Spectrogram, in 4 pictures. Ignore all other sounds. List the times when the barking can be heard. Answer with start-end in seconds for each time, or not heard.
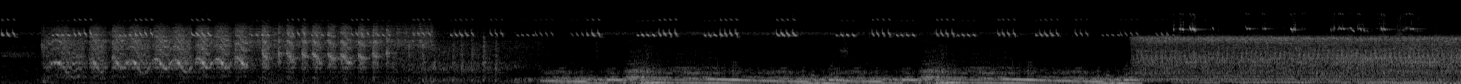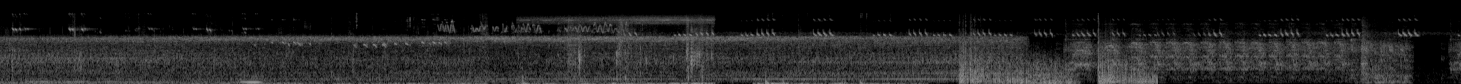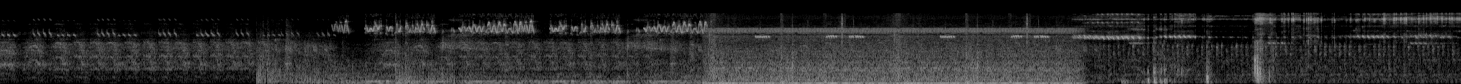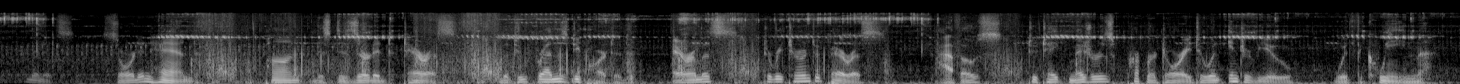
not heard.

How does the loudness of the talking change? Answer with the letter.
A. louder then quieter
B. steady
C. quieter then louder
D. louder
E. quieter
B.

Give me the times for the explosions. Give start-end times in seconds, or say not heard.
24.2-26.2, 31.8-33.8.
